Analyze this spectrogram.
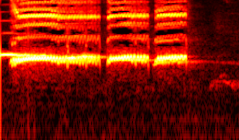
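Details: Female white-cheeked laughingthrush giving rò calls to prompt male birds to sing: three loud, flat, rich whistled notes, the first long and the next two shorter, then a faint trailing note.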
